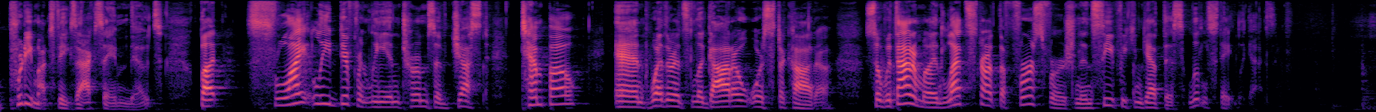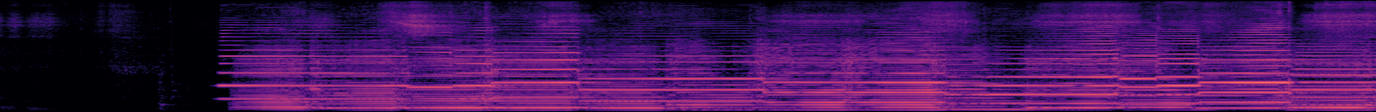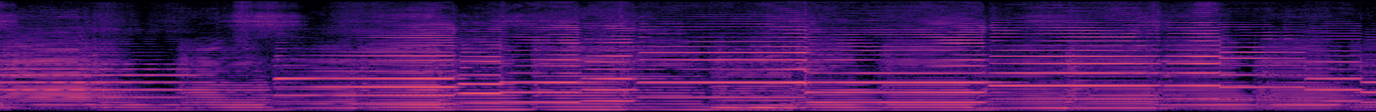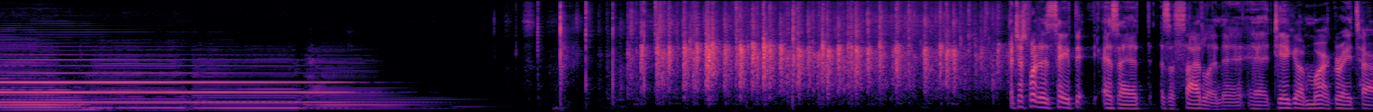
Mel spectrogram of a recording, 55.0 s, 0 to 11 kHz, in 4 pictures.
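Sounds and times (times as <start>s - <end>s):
slow classical duo piece: 12.8s - 51.5s
audience applauding: 46.6s - 51.6s.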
